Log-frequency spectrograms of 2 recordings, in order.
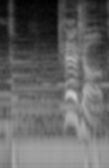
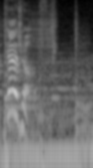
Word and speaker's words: Kajov: So I need to internalize Kajov. Is that how you want that pronounced? Yes. Alright, Kajov.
